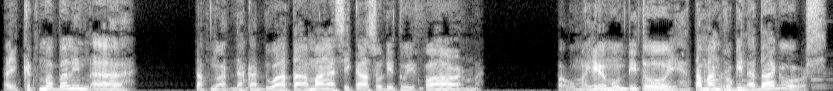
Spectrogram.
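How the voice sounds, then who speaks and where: A troubled older brother and farm boss played by a man in an audio drama. His voice is husky and bright, with lively intonation and a dry sound. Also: on the low side, measured pace, dry recording, full character voice. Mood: businesslike. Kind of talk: amateur Filipino audio drama acting.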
